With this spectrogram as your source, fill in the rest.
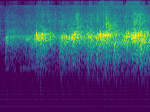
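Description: A church congregation applauds and acclaims the Lord during worship, a steady wash of clapping hands that holds at an even level for about two seconds, with no speech.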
